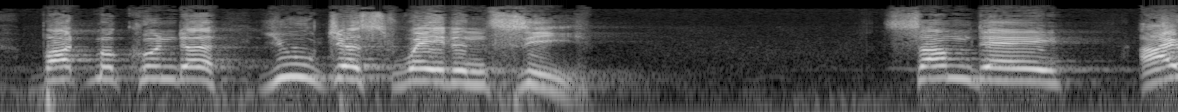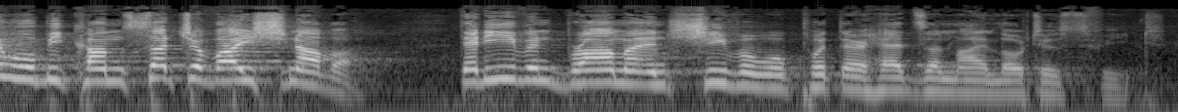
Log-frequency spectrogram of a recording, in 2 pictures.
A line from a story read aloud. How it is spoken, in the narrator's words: he started speaking very loudly for everyone to hear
